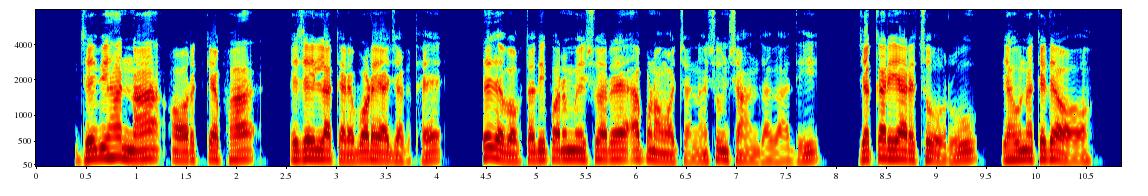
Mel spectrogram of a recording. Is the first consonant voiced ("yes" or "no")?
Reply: yes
